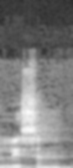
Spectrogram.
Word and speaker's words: listen: इसी तरह एस और टी दरमियान में कहीं आ रहे होते हैं, बाज़ औक़ात हम उसे साइलेंट कर देते हैं टी को। जिस तरह लिसन, LISTEN कर देते हैं। जिस तरह FASTEN फैशन, FAS बांधना जिसे कहते हैं फैशन।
